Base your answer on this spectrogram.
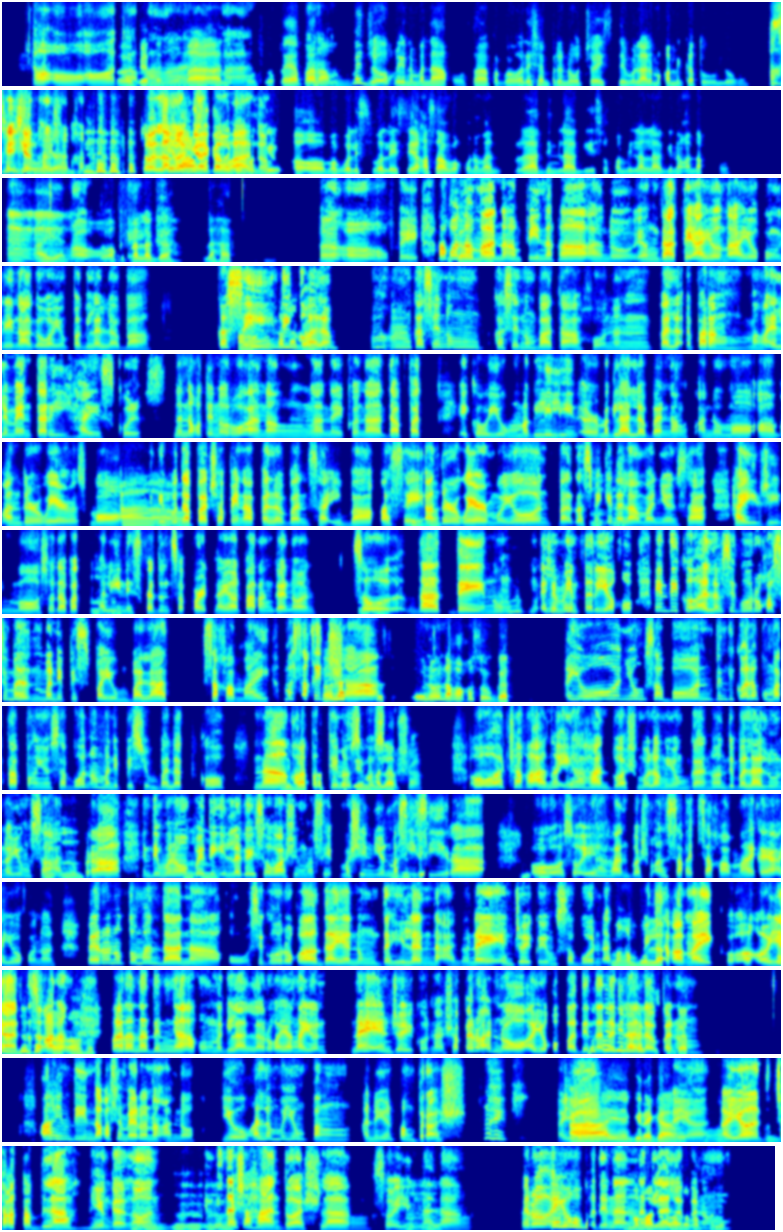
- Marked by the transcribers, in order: laughing while speaking: "Ayun na nga"; other background noise; chuckle; tapping; laughing while speaking: "no'ng"; unintelligible speech; chuckle; laughing while speaking: "oo"; lip smack; chuckle
- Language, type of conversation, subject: Filipino, unstructured, Anong gawaing-bahay ang pinakagusto mong gawin?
